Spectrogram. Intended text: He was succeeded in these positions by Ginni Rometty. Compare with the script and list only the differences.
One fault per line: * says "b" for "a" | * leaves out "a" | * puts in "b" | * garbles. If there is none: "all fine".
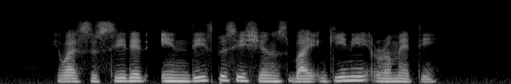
all fine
